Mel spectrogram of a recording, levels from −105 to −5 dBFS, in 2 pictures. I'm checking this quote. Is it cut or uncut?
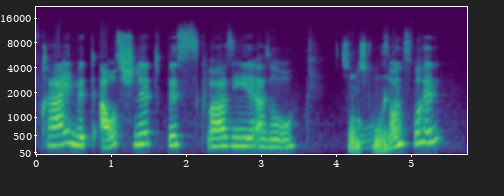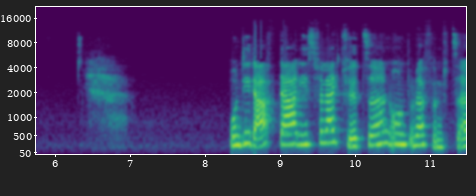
uncut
